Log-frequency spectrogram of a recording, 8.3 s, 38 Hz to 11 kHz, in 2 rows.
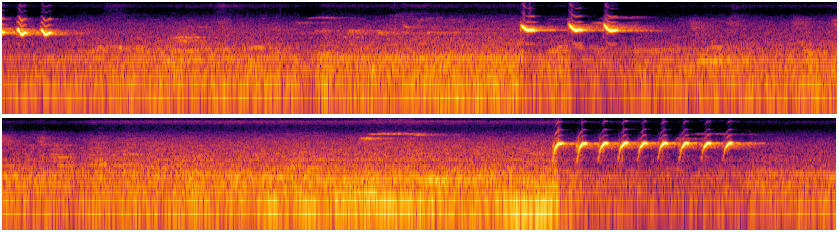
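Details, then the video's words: Female sooty-headed bulbul in breeding condition, calling to prompt males to sing: short high chirps, a pair of sharp descending notes, then a fast run of about eight clipped notes at the end over low background hum. "SUARA KUTILANG BETINA BIRAHI 100 % TERBUKTI BIKIN KUTILANG JANTAN CEPAT BUNYI GACOR"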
